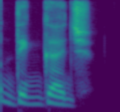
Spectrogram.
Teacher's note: और ग एक घोष वर्ण है कंपन के साथ। जब दिक का अघोष क गज के घोष ग से मिलता है तो बोलने की आसानी के लिए हमारा मुंह क को भी घोष यानी ग में बदल देता है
